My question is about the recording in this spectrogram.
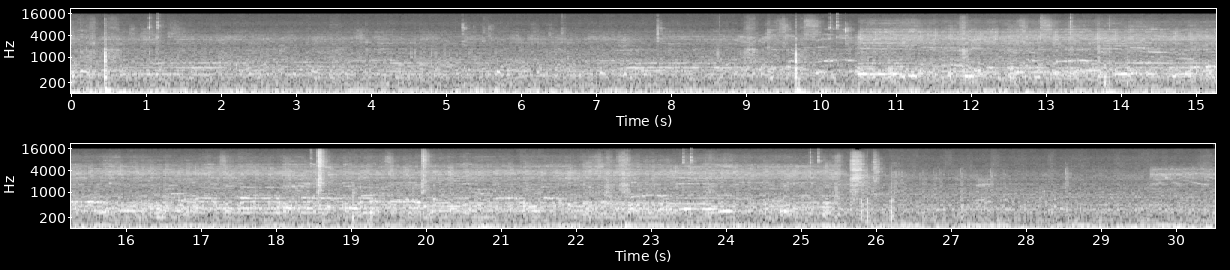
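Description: Quiet background music with faint voices under it, over a steady low hum.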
